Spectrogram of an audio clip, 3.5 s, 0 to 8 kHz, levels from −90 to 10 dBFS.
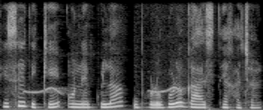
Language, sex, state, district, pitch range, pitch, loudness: Bengali, female, Assam, Hailakandi, 205-240 Hz, 215 Hz, -16 LUFS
